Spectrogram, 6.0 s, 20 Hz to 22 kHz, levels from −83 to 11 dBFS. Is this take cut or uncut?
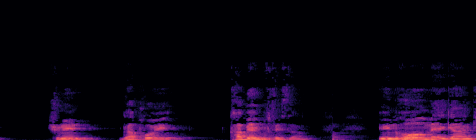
cut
